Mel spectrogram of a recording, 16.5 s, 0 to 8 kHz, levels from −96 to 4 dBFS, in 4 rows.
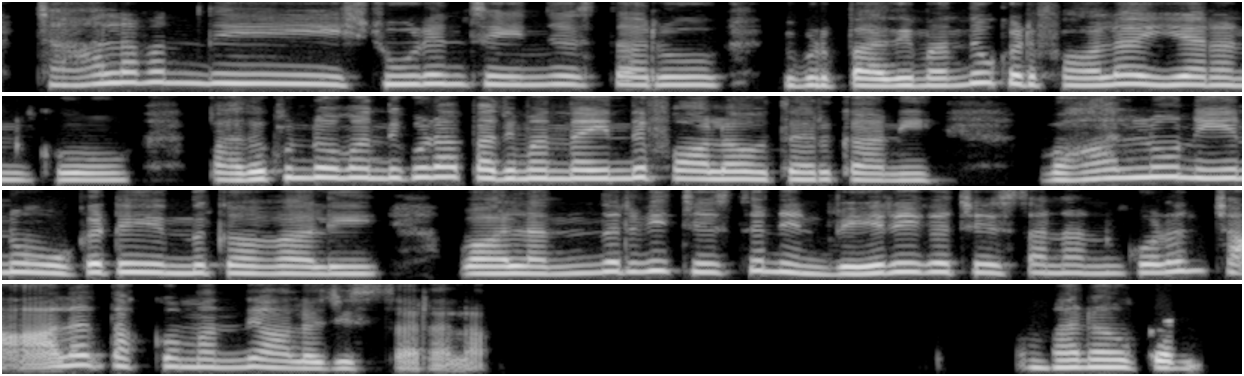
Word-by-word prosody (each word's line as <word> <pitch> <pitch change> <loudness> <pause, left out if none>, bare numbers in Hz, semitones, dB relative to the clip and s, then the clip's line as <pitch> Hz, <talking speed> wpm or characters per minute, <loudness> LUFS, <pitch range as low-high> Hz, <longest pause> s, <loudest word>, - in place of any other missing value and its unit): చాలామంది 315 +4 0 0.4
స్టూడెంట్స్ 280 +1 -1
ఏం 260 - -2
చేస్తారు. 255 -1 -2 0.3
ఇప్పుడు 240 0 -1
పదిమంది 235 +4 +2
ఒకటి 290 -3 +1
ఫాలో 245 +3 +1
అయ్యారనుకో. 245 -4 0 0.4
పదకొండో 290 +7 +2
మంది 290 0 +1
కూడా 320 +1 +3
ఆ - - -32
పదిమంది 270 0 +2
అయ్యిందే 275 +3 +2
ఫాలో 255 -1 +2
అవుతారు 235 -1 -2
కానీ 215 -1 -3 0.5
వాళ్ళు 285 +7 +2
నేను 285 0 +2
ఒకటే 280 +3 +2
ఎందుకు 255 0 -1
అవ్వాలి? 230 -1 0 0.4
వాళ్ళందరివి 245 +7 +1
చేస్తే 280 +4 -3
నేను 235 -5 -2
వేరేగా 285 +4 +3
చేస్తాను 255 0 -4
అనుకోవడం 270 +6 -1
చాలా 315 +3 +2
తక్కువ 275 0 -5
మంది 245 +2 -2
ఆలోచిస్తారు 210 0 -4
అలా. - - -9 1.9
మన 240 - +4
ఒకరి 225 -1 0
260 Hz, 130 wpm, -19 LUFS, 235-285 Hz, 1.9 s, మన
